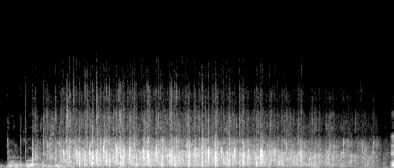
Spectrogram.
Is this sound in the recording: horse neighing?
no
